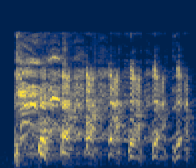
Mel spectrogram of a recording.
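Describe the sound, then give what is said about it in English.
A short snorting laugh: a quick series of breathy, voiced bursts that start abruptly, then stutter and taper off over about two seconds. “That was a snort.”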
